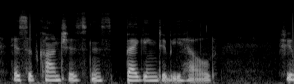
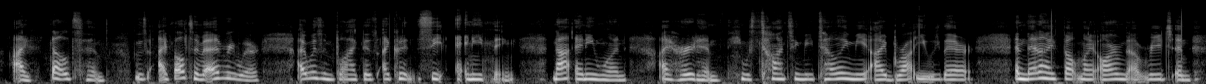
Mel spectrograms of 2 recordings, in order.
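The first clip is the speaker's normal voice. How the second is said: louder, higher, rushing through it; panicked confession; 4 semitones higher, 6 dB louder than usual. A narrator's reading. Hunter telling Luz of the possession, panicked and loud. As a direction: spill out the horror, breath breaking.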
